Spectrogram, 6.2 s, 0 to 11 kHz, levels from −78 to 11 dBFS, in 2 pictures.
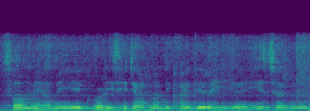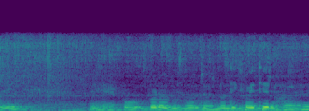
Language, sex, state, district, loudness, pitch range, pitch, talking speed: Hindi, male, Jharkhand, Jamtara, -18 LUFS, 145-150 Hz, 150 Hz, 205 wpm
